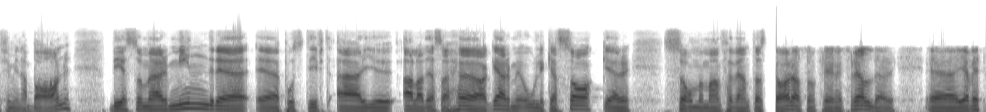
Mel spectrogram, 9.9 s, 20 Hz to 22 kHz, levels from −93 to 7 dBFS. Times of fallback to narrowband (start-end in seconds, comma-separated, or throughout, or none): 7.77-9.86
